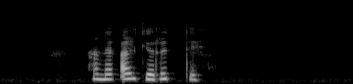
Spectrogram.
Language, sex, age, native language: Icelandic, female, 20-29, Icelandic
